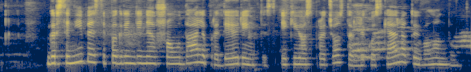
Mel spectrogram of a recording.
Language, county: Lithuanian, Vilnius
